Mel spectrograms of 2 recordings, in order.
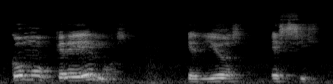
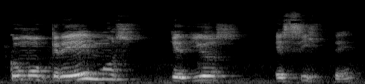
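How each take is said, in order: First: It is said with a questioning tune. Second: It is said flatly, like a statement.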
